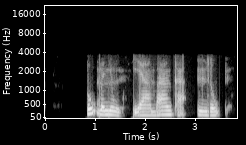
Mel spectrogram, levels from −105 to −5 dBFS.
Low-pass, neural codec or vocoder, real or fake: 3.6 kHz; none; real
